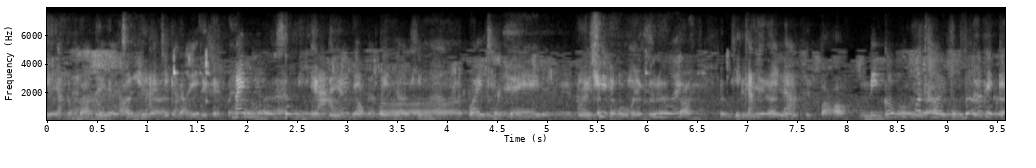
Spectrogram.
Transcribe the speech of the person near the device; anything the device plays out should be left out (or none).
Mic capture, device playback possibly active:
none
